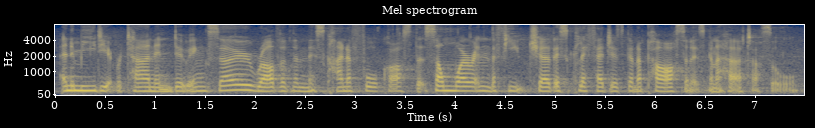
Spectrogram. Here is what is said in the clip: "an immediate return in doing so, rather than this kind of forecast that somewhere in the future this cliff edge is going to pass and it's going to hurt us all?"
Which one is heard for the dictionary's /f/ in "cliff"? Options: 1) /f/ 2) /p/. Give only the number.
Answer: 1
